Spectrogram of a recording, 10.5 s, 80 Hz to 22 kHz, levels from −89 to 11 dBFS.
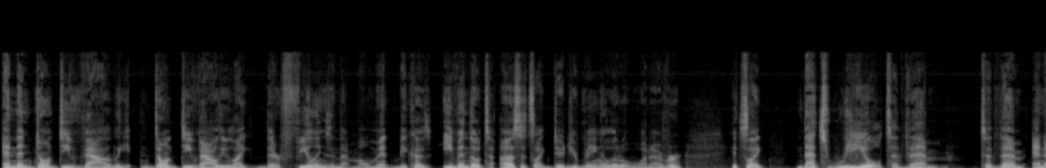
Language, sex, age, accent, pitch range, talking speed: English, male, 20-39, American, 110-140 Hz, 195 wpm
